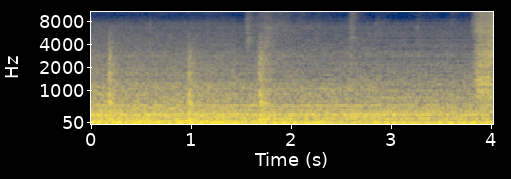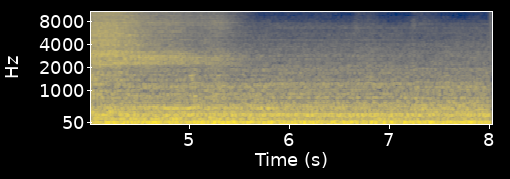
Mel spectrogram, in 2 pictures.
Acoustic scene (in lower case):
bus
